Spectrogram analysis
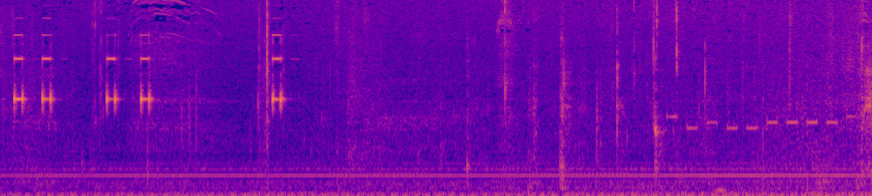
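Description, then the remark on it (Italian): Several short electronic dialing beeps from a red telephone in quick clusters near the start, then a rising series of steady tones later, all over a constant low engine-like hum with no talking. “Chi posso chiamare? Un attimo. Vediamo, telefono rosso, via.”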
